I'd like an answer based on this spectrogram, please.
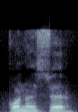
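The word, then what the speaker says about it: connoisseur: Next word है कॉनेश्वर। तो कॉनेश्वर मतलब मैंने आपको बताया था कि ईश्वर की तरह इसका प्रोनाउंसिएशन है, तो यानी कि कोई विशेषज्ञ है जो कि एक्सपर्ट है हर एक चीज़ में।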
